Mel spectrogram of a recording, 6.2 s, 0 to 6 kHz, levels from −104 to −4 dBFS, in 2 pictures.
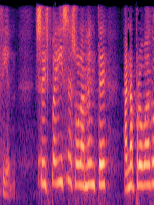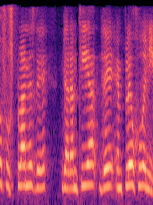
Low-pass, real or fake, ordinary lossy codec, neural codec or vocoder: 5.4 kHz; fake; AAC, 24 kbps; codec, 16 kHz, about 1 kbps, DyCAST, with the encoder's durations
